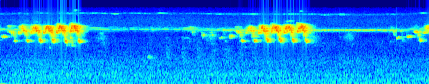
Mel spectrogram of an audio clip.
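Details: Grey-breasted Prinia singing from a garden in Phetchabun, Thailand, likely from a high open perch: two bursts of thin, very high notes, rapidly repeated for about a second each, over a steady high insect whine.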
